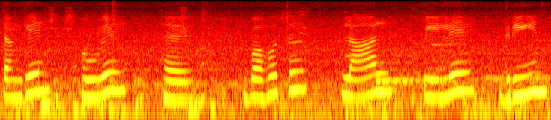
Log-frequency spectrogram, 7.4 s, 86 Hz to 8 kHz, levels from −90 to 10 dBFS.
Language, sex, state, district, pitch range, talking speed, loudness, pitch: Hindi, female, Madhya Pradesh, Dhar, 185-230 Hz, 65 wpm, -14 LUFS, 205 Hz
